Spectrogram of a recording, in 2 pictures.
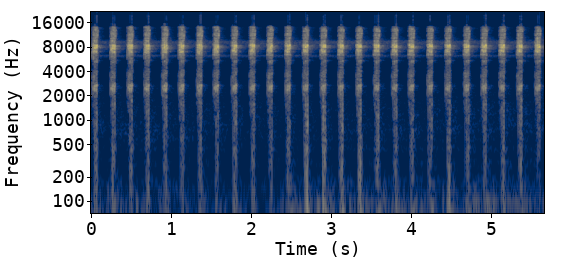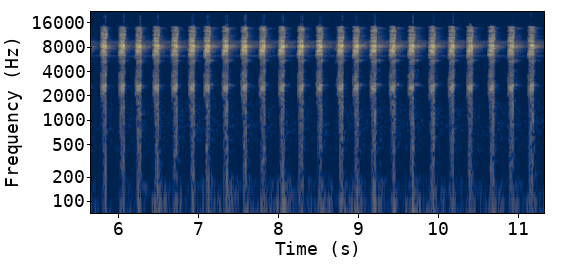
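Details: A walang kece cicada sings vigorously for use as tutor audio for cage songbirds including shama, lovebird, leafbird and magpie-robin; a long unbroken train of piercing high ticks, around four each second.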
